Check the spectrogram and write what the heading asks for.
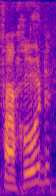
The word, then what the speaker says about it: Farhud: My dad's going to speak a little bit about the experience of being in the Farhud. Am I saying it right? Farhud?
